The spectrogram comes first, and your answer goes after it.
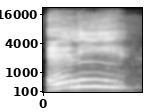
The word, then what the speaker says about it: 의: Let me give you an example. Again, the way this works is like the possessive marker 의, which is pronounced as a when it's used as the possessive marker.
